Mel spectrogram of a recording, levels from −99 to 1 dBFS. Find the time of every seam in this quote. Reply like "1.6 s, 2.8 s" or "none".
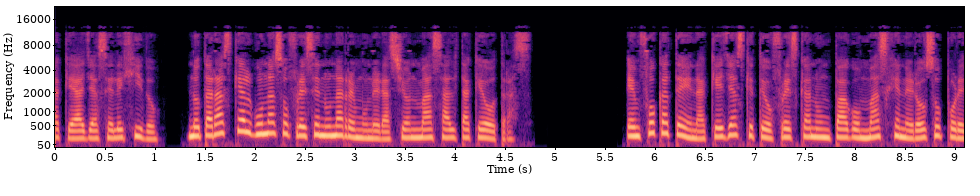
none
